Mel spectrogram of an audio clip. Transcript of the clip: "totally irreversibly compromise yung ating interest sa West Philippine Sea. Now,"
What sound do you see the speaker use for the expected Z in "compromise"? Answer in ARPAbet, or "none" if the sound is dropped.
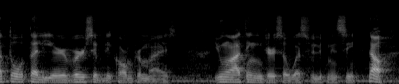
S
